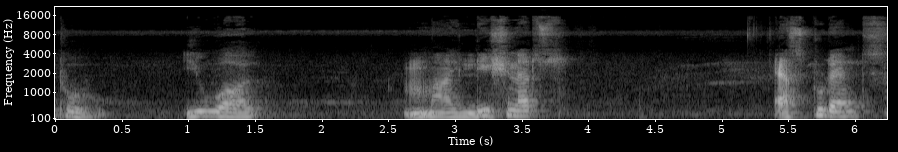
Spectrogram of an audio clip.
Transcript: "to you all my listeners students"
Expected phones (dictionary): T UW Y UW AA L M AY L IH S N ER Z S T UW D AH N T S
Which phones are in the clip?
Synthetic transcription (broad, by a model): T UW Y UW AA L M AY L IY SH N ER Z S T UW D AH N T S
